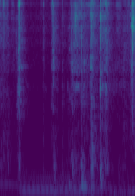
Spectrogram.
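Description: Oracle cards handled as one card is drawn from the deck: a few faint light taps and slides in the second half, under a low steady hum in the first half.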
